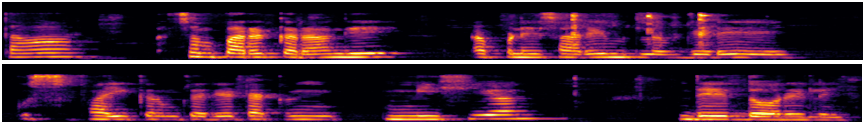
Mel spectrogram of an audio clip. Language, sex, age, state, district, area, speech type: Punjabi, female, 45-60, Punjab, Ludhiana, urban, spontaneous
